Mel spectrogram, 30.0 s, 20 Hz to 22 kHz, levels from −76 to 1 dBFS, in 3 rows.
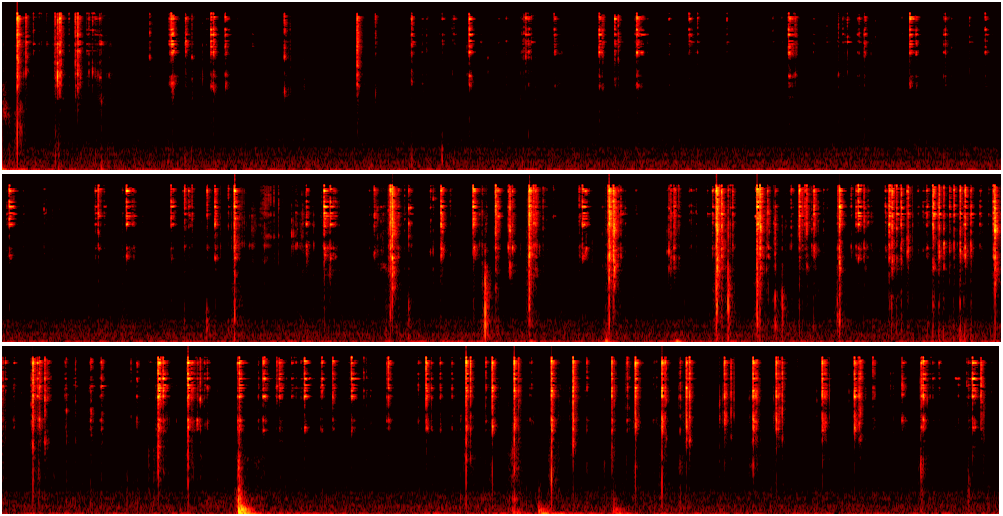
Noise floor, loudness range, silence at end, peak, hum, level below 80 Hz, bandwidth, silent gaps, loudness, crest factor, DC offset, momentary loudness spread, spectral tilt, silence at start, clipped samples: -58 dBFS; 12 LU; 0.15 s; 0 dBFS; none; -50 dBFS; 17.5 kHz; none; -23 LUFS; 28 dB; under 0.1%; 22 LU; 0.5 dB/octave; 0 s; under 0.1%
